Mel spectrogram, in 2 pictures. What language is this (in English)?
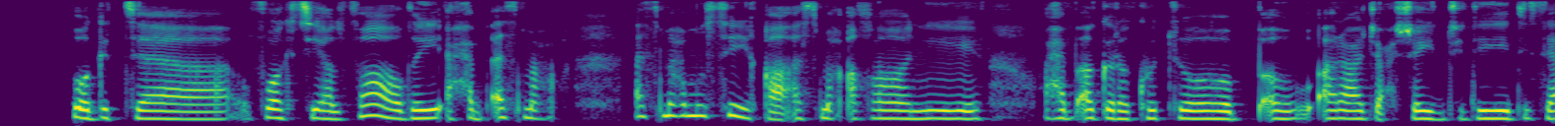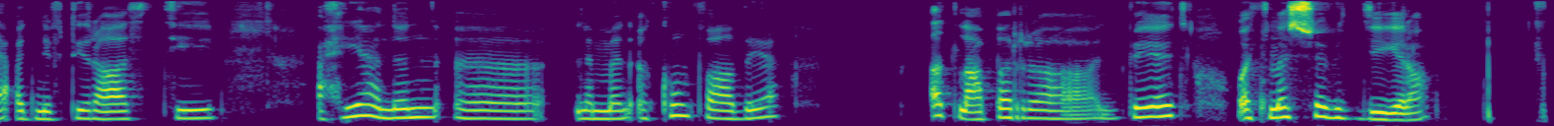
Gulf Arabic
